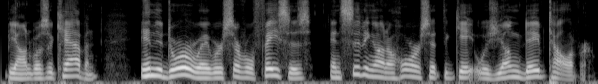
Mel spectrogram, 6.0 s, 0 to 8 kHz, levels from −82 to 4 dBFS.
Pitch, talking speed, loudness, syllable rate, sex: 160 Hz, 220 wpm, -19 LUFS, 6.1 syllables/s, male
